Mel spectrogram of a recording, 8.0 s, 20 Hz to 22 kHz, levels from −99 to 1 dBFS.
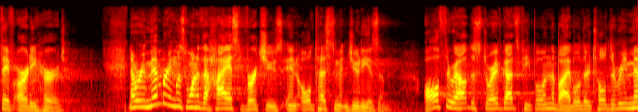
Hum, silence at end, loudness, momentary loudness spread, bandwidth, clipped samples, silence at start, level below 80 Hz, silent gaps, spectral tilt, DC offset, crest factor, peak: none; 0 s; -26 LUFS; 12 LU; 16.5 kHz; under 0.1%; 0 s; -72 dBFS; none; -4 dB/octave; under 0.1%; 22 dB; -6 dBFS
